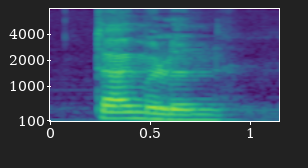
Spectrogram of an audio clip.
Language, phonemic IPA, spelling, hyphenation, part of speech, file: Dutch, /ˈtœy̯.mə.lə(n)/, tuimelen, tui‧me‧len, verb, Nl-tuimelen.ogg
- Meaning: to tumble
